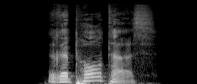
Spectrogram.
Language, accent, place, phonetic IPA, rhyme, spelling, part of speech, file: German, Germany, Berlin, [ʁeˈpɔʁtɐs], -ɔʁtɐs, Reporters, noun, De-Reporters.ogg
- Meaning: genitive singular of Reporter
